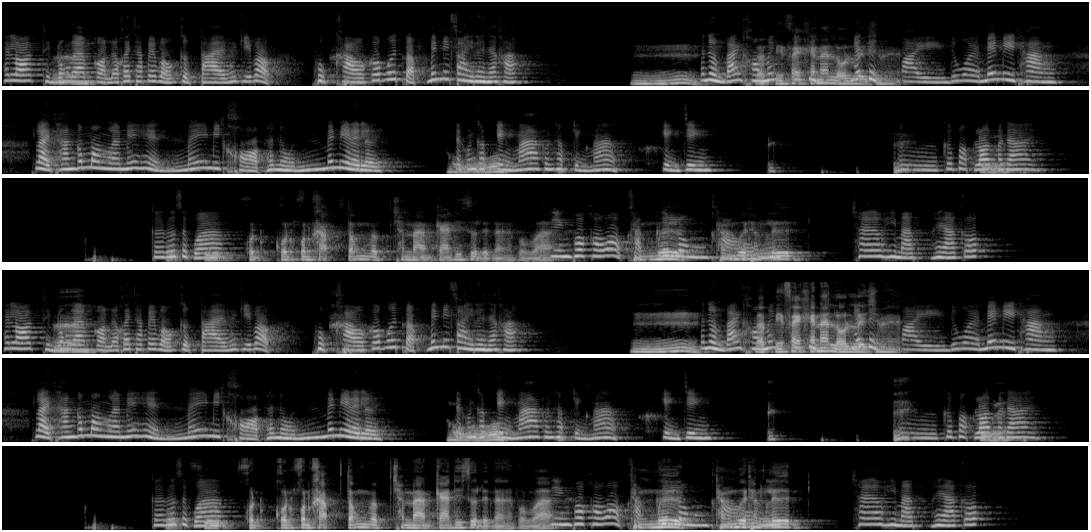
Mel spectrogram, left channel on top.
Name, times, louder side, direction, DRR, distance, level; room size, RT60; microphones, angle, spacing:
voice 1, 0.0-2.7 3.1-5.2 7.0-10.6 11.2-14.7 15.5-17.0 17.5-18.0 19.8-21.3 23.2-24.0 27.2-29.5 30.3-31.5, equal, ahead, 11 dB, 0.5 m, -24 dB
voice 2, 0.5-0.9 3.3-3.5 6.3-7.0 7.5-9.0 15.3-15.9 18.5-18.6 19.8-20.0 20.6-21.0 22.6-22.7 23.4-27.3 28.0-28.6 28.9-29.7, right 4 dB, 90° right, 15 dB, 0.7 m, -24 dB
23.0 x 9.1 x 3.6 m, 0.68 s
head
